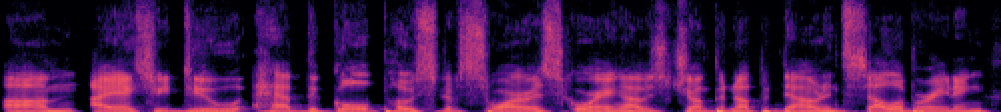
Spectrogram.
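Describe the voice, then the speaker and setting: Bright, punchy male sports radio host. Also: mid-range voice, fairly even intonation, a little fast, no room sound. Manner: chatty, emphatic repetition, addresses listeners as folks. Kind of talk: sports talk show hosting with sponsor reads.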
